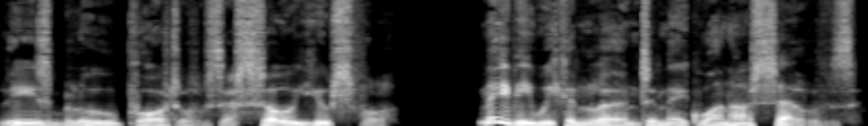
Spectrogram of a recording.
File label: Male Human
